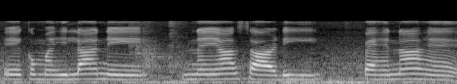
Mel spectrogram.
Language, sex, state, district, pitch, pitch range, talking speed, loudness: Hindi, female, Haryana, Rohtak, 230 Hz, 215-235 Hz, 90 wpm, -15 LUFS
